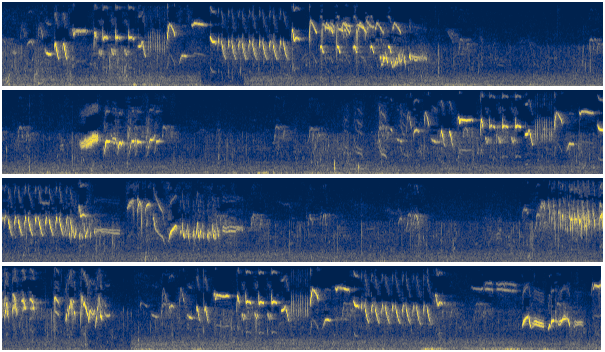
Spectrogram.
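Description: A songbird singing in short, bright phrases, some ending in quick trills, repeated in bouts of a few seconds with pauses between, over a steady outdoor background noise.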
